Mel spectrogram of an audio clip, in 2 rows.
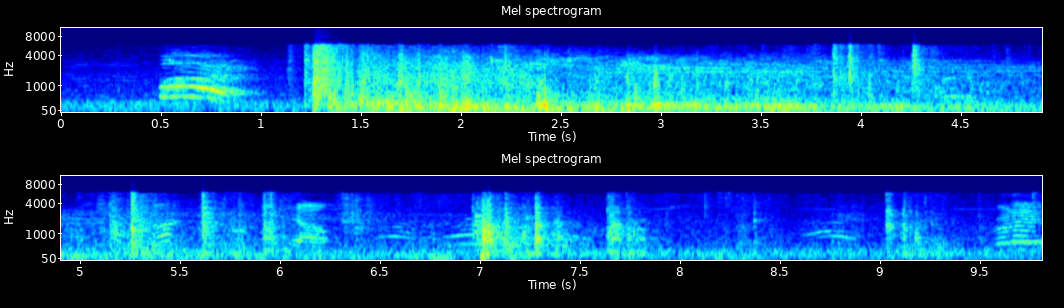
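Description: An M777 howitzer fires live rounds in Afghanistan with a sudden loud boom and a long rumbling roll, followed by shouted commands and further bangs from other guns.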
